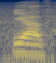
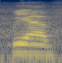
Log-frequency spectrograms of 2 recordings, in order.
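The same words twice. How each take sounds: The two takes are said the same way.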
